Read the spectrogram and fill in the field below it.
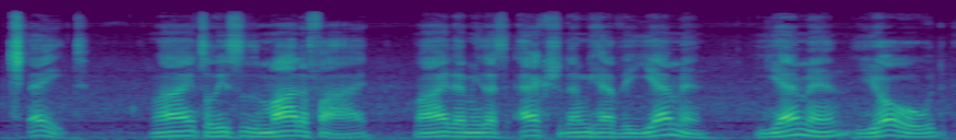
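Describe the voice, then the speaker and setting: A man giving an informal lesson on an alphabet, naming the letters one by one, repeating sounds and often checking in with "right?". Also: medium pitch. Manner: repetitive, spells out letters one at a time, frequent "right?". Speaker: teacher. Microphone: handheld camera.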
